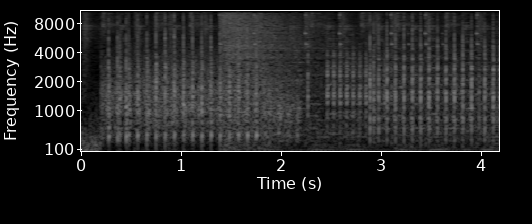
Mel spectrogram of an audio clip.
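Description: Automatic machine-gun fire in two long bursts of about ten rounds a second, the first beginning just after the start and the second a little past halfway.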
